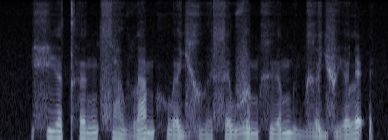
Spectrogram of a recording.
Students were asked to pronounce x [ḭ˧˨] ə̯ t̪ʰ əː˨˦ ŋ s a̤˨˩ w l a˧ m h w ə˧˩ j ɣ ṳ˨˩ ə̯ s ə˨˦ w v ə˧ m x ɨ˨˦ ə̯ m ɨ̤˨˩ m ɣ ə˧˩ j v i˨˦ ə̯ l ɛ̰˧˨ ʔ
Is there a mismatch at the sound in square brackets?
yes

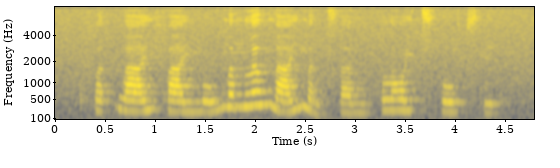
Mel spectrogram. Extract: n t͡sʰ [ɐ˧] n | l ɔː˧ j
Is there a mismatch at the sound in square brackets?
yes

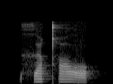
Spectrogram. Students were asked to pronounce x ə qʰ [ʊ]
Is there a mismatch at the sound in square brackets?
yes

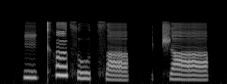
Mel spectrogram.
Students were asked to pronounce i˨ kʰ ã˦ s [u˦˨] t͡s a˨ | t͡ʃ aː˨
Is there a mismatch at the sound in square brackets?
yes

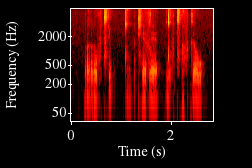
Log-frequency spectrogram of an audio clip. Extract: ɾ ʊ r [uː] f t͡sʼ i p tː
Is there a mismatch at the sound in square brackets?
yes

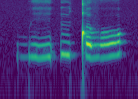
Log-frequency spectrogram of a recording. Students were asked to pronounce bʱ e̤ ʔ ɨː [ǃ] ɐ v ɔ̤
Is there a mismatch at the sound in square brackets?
no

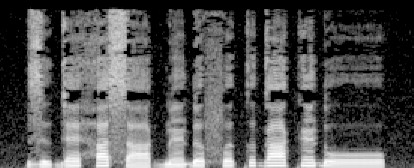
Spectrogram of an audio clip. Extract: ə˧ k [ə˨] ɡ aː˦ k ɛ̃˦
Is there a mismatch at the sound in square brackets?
yes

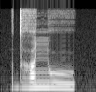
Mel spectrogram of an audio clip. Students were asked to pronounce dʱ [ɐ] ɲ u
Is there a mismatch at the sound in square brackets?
no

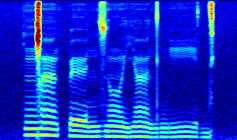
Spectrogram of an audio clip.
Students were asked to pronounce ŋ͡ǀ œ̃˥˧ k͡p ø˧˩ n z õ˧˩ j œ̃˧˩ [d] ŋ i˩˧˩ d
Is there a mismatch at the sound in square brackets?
no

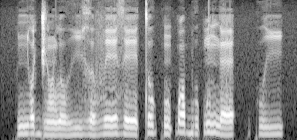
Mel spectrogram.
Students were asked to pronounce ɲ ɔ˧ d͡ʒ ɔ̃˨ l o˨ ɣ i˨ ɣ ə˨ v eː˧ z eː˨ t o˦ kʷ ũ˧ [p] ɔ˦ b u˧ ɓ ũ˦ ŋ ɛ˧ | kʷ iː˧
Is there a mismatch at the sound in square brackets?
yes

